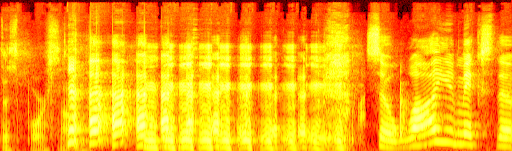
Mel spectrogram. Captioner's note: both laughing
